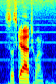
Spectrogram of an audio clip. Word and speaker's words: Saskatchewan: Uh but we say W I N.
